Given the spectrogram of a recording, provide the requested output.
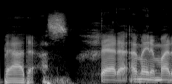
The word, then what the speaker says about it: Biadasz: Number 23, Tyler Biadasz, the offensive center from Wisconsin. I think it's pronounced badass.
